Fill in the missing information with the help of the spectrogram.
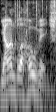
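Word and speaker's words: Jan Błachowicz: as well so uh yawn how do you pronounce his last name jan blehovich that's a nice yeah that's so that's it out of 49.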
